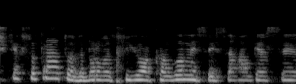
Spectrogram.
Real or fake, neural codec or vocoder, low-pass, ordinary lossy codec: real; none; 7.2 kHz; MP3, 24 kbps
